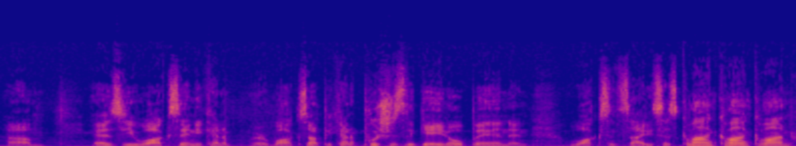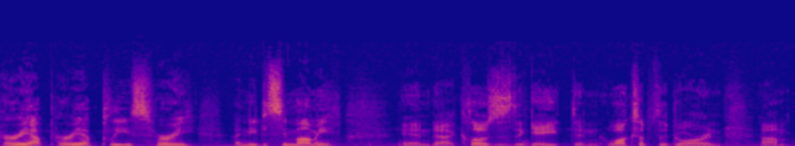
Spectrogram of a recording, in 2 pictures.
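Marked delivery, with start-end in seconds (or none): 5.1-8.5 high, loud, rushed pleading; impatient young lord. Acted. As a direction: hurry them along, begging for Mommy. Young lord urgently begs to enter.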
